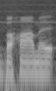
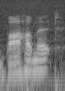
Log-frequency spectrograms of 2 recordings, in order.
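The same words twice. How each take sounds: First: The opening does not sound like 'Baja'. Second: The opening sounds like 'Baja'. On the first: "I just I say Bahamut" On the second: "like Baja California"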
